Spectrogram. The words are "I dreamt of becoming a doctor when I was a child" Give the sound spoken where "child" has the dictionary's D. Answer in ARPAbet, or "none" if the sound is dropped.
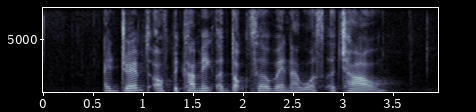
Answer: none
